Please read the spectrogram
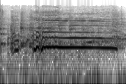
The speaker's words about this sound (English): Another thing I failed at is keeping the chickens out of the barn, as you can see. They're so dumb. They just, any little thing will set them off.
